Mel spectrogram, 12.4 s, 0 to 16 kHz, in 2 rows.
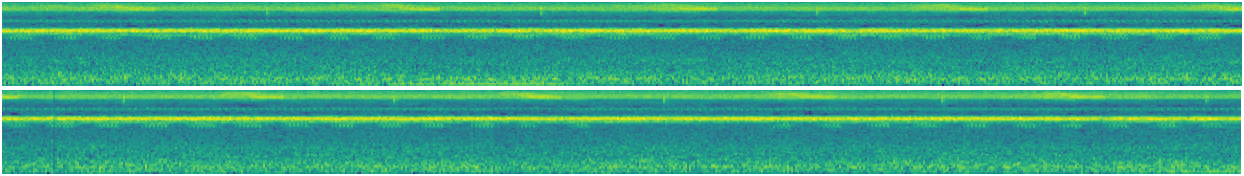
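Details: Insects calling once Typhoon No. 21 had gone: continuous high-pitched ringing trills in several layers, a brighter top band swelling at regular intervals, over a softly pulsed lower trill.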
